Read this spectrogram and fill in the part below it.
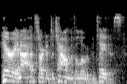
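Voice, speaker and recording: In a radio play, a woman with a low, fast, sharp-edged voice plays a plain-spoken male country farmer. He gives a rambling, folksy, puzzled account of a shock he had. The recording sounds roomy and echoing.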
